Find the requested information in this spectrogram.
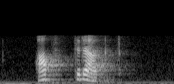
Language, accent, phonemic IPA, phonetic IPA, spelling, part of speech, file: Armenian, Eastern Armenian, /ɑpʰstˈɾɑkt/, [ɑpʰstɾɑ́kt], աբստրակտ, adjective, Hy-աբստրակտ.ogg
- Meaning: abstract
